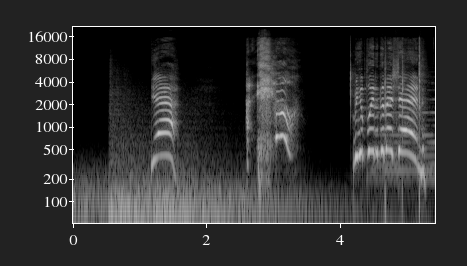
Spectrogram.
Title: Blessed sneeze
